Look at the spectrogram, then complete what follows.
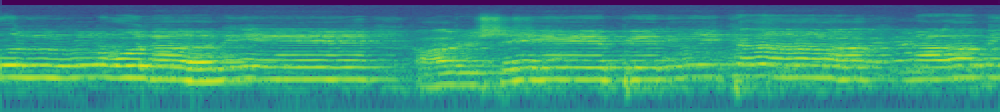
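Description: Solo male voice singing an Urdu ghazal without accompaniment, in long held notes with small ornaments. There is a brief breath pause about two and a half seconds in.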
